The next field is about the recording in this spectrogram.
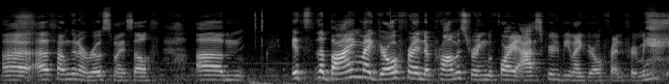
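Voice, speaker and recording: Speaking at a fairly quick pace with a Canadian accent, a woman uses a plain, everyday voice pitched fairly high, with ordinary pitch variation. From Canada. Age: 19. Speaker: podcast co-host, dance student. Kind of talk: casual chat.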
